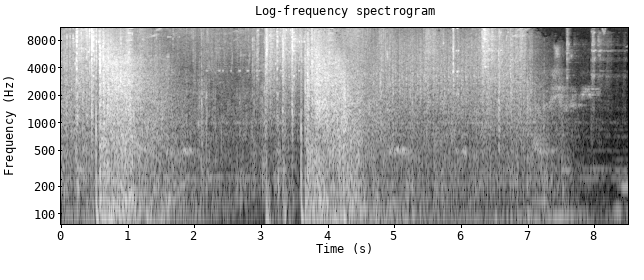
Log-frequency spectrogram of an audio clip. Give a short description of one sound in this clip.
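Gunfire crackles in loud bursts.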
